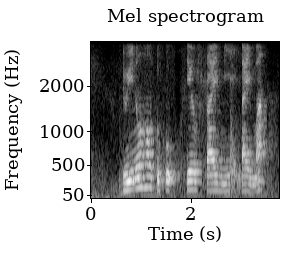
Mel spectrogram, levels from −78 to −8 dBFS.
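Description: From 0.00 to 0.64 s the room background is replaced by comfort noise, likely from discontinuous transmission. It is a smooth, featureless hiss about 7 dB quieter than the room noise. On a spectrogram it shows as an even, textureless wash, band-limited at 4 kHz like the rest of the clip, which fits a narrowband call path.

At 0.56 to 0.64 s the onset is clipped by the voice detector, likely because it reacted late. The first 80 ms never arrive, so the sound jumps in abruptly. The waveform shows a hard start with no gradual rise.

Sound is dropped by the voice detector at 1.26 to 1.32 s and 1.44 to 1.50 s (60 ms each), and at 2.78 to 3.02 s, where 130 ms of sound is lost within a 240 ms gap. The detector likely judged the quiet sound to be background. Each gap reads as flat noise cutting into the speech energy, visible as brief low-level notches in the waveform.

Comfort noise returns at 1.68 to 1.92 s (about 2 dB louder), 2.22 to 2.32 s (about 2 dB quieter) and 3.52 to 3.76 s (about 2 dB louder). 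Each stretch shows the same uniform spectral smear in place of the room's detail.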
